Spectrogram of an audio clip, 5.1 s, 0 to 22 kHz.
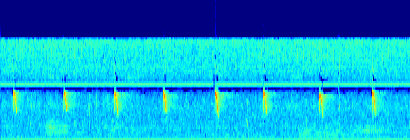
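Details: Zitting cisticola at Pian di Spagna-Lago di Mezzola nature reserve, 28 August 2016: sharp, very high 'zit' notes repeated steadily about every 0.6 seconds, eight in a row, over a low steady hum.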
